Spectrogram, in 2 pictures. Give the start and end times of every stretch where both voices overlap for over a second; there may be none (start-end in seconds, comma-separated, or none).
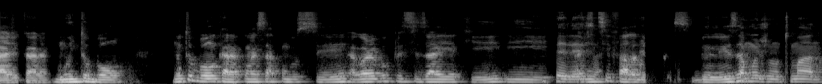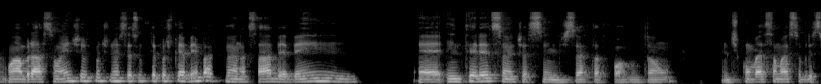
none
